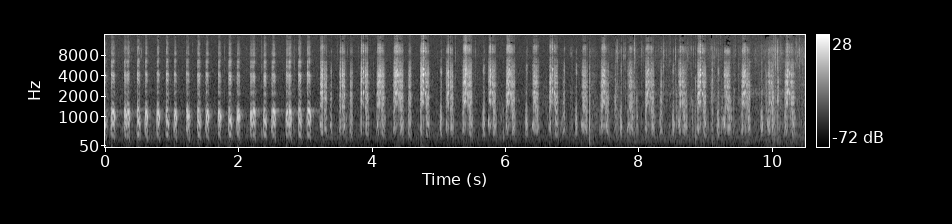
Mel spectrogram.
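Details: Wild male chukar partridge, about five to six years old and dominant in his area, calling on an evening in June 2023: rapid run of sharp chucking notes, quickening and growing harsher midway, roughly ninety per minute.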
